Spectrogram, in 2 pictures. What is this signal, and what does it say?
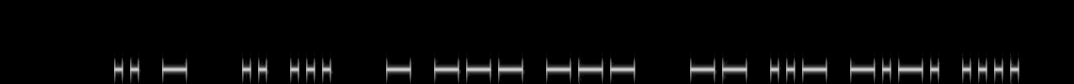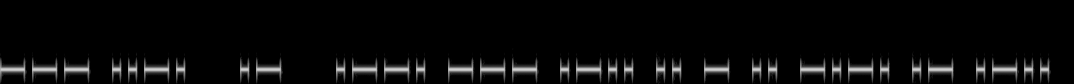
Morse code, heard as a keyed tone, about 16 wpm, 700 Hz. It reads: IT IS TOO MUCH OF A POLITICAL
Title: Sentences from Top 1000 Words - Review Part 5 - 15wpm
